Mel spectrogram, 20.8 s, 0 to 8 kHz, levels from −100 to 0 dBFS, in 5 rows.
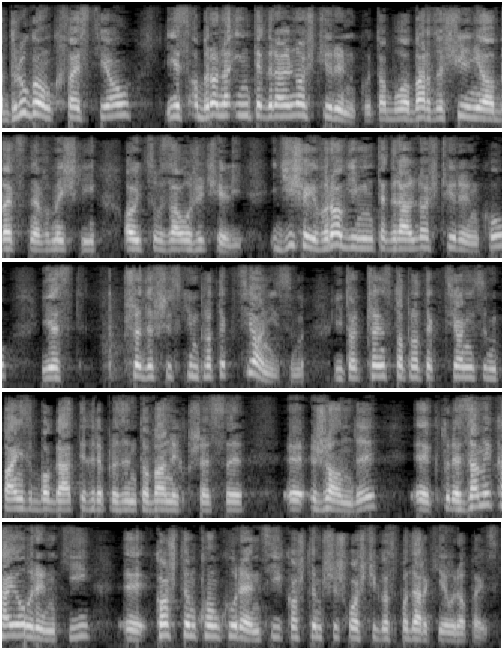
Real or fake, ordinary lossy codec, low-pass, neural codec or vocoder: real; Opus, 64 kbps; 7.2 kHz; none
